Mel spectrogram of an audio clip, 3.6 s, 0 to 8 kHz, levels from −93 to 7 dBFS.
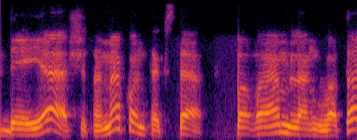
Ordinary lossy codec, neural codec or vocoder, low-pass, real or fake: Opus, 64 kbps; none; 7.2 kHz; real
